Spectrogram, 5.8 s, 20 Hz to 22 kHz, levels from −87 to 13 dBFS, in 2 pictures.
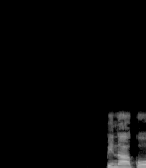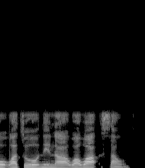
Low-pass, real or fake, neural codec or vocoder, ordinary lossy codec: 7.2 kHz; fake; codec, 16 kHz, 8 kbps, FreqCodec, larger model; Opus, 64 kbps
